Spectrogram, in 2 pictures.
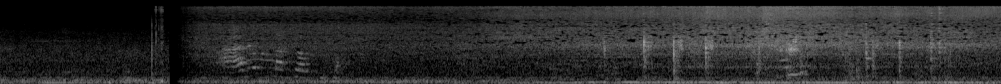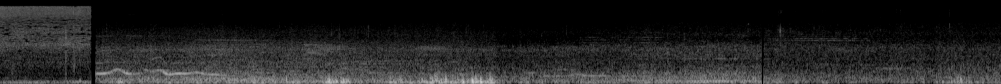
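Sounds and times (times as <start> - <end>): vegetables sizzling in oil: 1.8 - 11.0
wind buffeting microphone: 11.0 - 15.9.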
